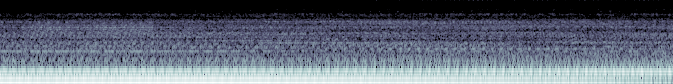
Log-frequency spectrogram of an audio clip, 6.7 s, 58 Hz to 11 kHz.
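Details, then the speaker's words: Diesel transit school bus on the high-idle switch during a CDL pretrip air brake test, rebuilding air from about 90 psi until the governor cuts out at 120–140 psi. Even, deep drone with a steady beat and no knocks or misses; healthy while building air. "And then I'm going to hit the high idle switch to let the air governor build back up, and then the governor is going to kick out between 120 to 140 psi"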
